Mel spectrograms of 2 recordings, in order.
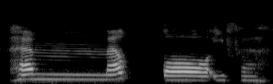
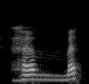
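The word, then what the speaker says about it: هَمَّت طَّائِفَةٌ: Hammat to idgham kamil dengan sempurna. Ya, jadi benar-benar dimasukkan ke huruf yang kedua. Hammat ta'ifah. Jadi bukan hammat ya.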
